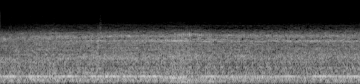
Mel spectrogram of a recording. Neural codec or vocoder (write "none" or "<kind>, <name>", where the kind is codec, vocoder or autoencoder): vocoder, Vocos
